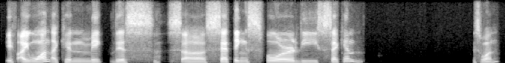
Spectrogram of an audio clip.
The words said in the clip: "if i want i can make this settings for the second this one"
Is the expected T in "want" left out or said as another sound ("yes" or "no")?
no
